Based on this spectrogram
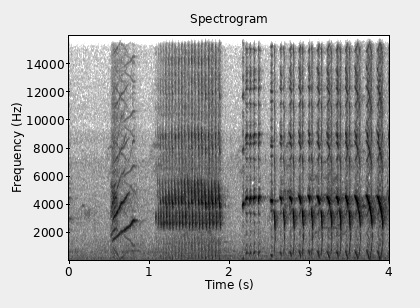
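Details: Song of a bottle-green canary in 'tembakan' shooting style that provokes other canaries: two rising slurred whistles, a dense buzzing rattle, then a fast run of about twenty sharp repeated chips.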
